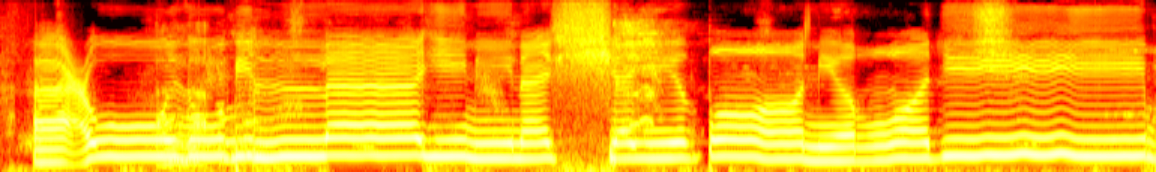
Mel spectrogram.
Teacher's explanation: tinggal di huruf ainnya kuatkan. Au dari tengah tenggorokan Bunda.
